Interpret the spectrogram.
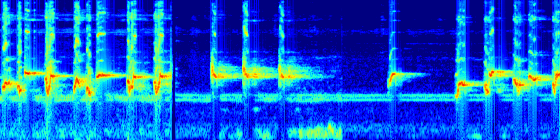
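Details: Sooty-headed bulbul singing a fighting-style 'ropel' song meant to provoke other birds into answering; quick bursts of bright chirps and a few longer slurred notes, with a pause mid-way and a constant humming tone underneath.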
